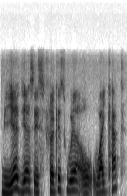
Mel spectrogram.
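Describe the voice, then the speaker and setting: A man speaking halting, simple English as a student in an online class, heard over a dull, lo-fi call connection. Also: fairly high pitch, dry recording. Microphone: computer or phone on a video call. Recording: dull, dry lo-fi call audio.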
